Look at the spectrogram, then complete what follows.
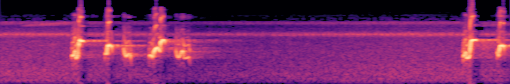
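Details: Streak-eared bulbul call used as a trapping lure: a five-note bubbly phrase, then silence, then the same phrase starting again, with a steady high hum behind it.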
